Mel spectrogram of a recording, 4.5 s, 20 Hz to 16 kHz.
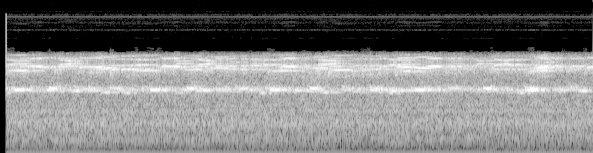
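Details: Jamaican tree frogs in a night chorus at Hidden Paradise in Negril, May 2008: a steady, dense shimmer of overlapping calls, with a bright continuous band and a higher pulsing layer above it, no single caller standing out.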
